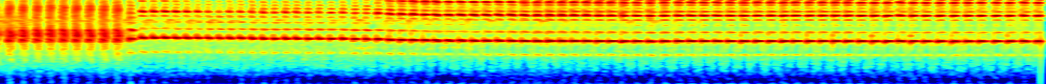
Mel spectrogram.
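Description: A bird sings a fast, steady, high buzzing trill.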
